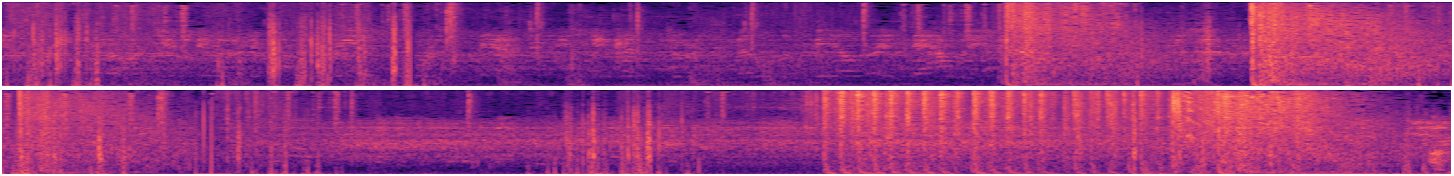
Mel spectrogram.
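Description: Video game gunfire crackles in dense bursts and volleys across the span, loud and close, with heavier clusters near the middle and end, while a voice talks over it.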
